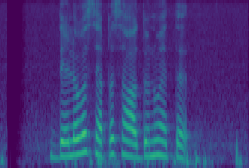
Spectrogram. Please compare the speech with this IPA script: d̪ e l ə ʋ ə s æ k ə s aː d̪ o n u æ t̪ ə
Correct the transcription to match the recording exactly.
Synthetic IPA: d̪ e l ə ʋ ə s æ p ə s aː d̪ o n u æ t̪ ə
